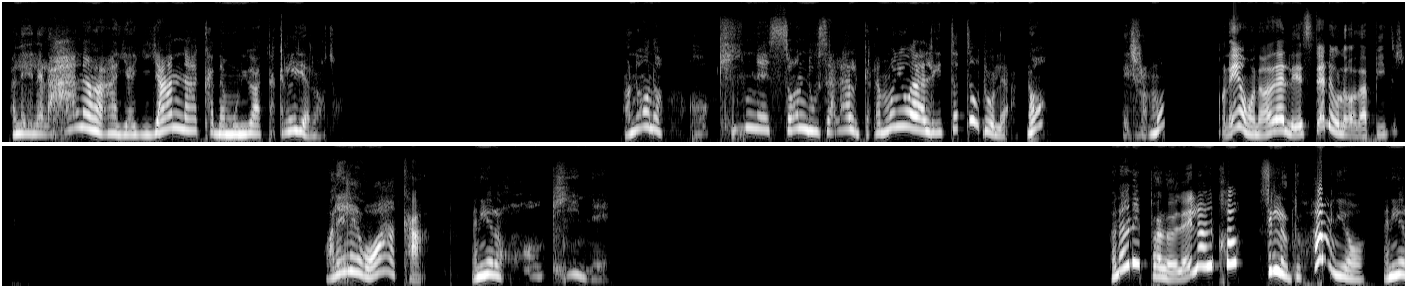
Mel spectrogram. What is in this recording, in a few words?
talk gossip; Singles Flirt Up Your Life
